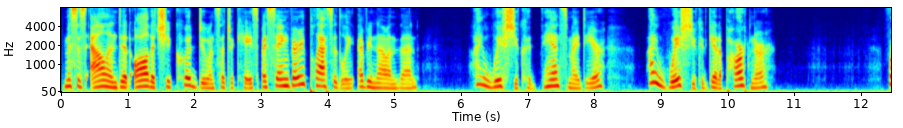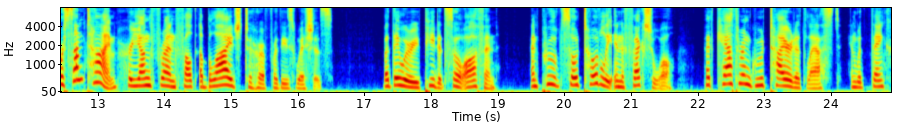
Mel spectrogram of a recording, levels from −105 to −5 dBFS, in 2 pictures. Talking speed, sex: 165 wpm, female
